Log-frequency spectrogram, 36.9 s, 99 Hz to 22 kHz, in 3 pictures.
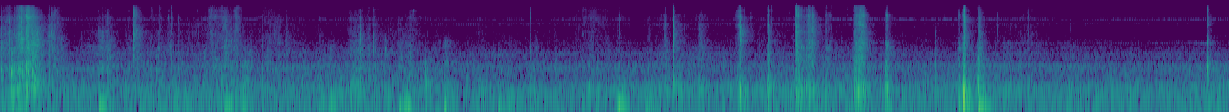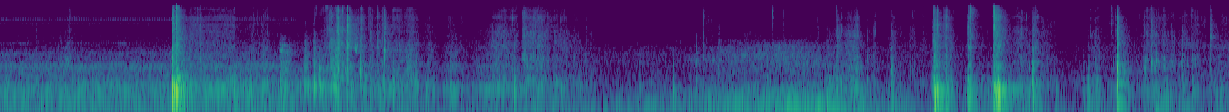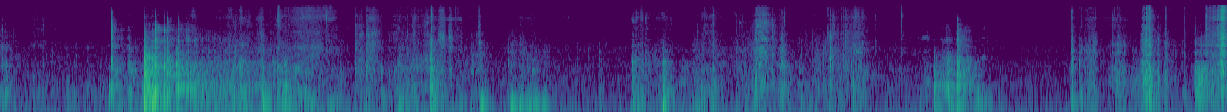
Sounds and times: Inside, small room: 0:00.0 - 0:36.8.

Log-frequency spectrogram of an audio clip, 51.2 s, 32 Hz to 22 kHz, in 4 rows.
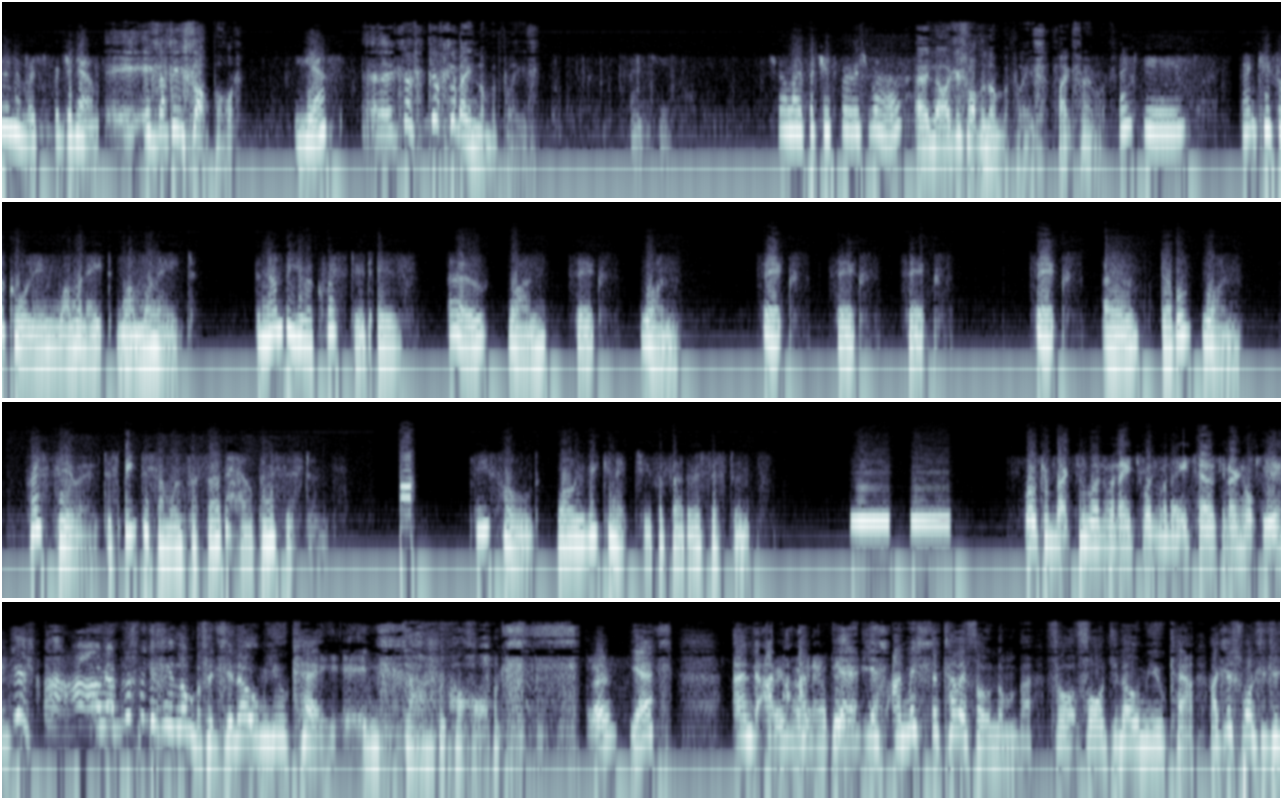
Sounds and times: Female speech, woman speaking: 0:00.0 - 0:01.6, 0:02.9 - 0:03.4, 0:06.2 - 0:06.8, 0:07.7 - 0:09.1, 0:11.2 - 0:19.6, 0:20.4 - 0:22.3, 0:23.1 - 0:25.2, 0:25.8 - 0:28.8, 0:30.3 - 0:33.2, 0:35.8 - 0:38.5, 0:45.7 - 0:48.0
Conversation: 0:00.0 - 0:51.1
Male speech, man speaking: 0:01.0 - 0:02.4, 0:03.6 - 0:05.4, 0:09.1 - 0:11.2, 0:37.9 - 0:43.4, 0:44.2 - 0:45.0, 0:45.7 - 0:51.1.

